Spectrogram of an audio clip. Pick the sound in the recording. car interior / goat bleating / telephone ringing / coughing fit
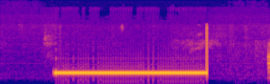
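telephone ringing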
